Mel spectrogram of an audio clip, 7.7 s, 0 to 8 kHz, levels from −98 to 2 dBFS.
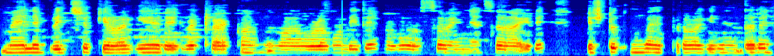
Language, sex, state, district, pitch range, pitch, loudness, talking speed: Kannada, female, Karnataka, Dharwad, 190-205 Hz, 195 Hz, -16 LUFS, 115 wpm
